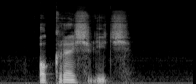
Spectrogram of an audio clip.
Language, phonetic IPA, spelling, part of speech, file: Polish, [ɔˈkrɛɕlʲit͡ɕ], określić, verb, Pl-określić.ogg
